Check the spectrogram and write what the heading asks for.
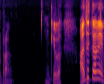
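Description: Speech: a teacher lecturing in Tamil and English, broken by a half-second pause with one faint click in it.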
